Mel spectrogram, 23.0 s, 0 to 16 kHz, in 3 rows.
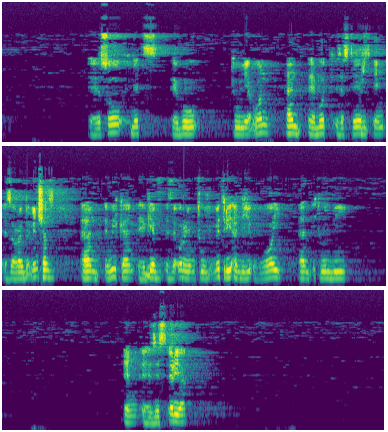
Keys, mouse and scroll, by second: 5.0-6.1 drag, 6.1 KP_7, 6.9 z, 11.2-13.4 ctrl+alt+shift+middle drag, 12.8 g, 19.0 click, 20.1-22.4 drag.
